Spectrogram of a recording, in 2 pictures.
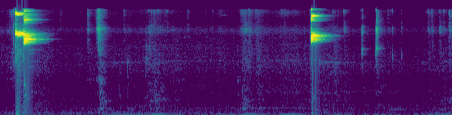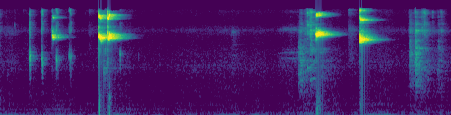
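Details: Lovebird giving ngetik ticking calls, not breaking into its ngekek chatter without a lure: sparse sharp high chirps in small clusters a few seconds apart, with faint low hum between them.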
